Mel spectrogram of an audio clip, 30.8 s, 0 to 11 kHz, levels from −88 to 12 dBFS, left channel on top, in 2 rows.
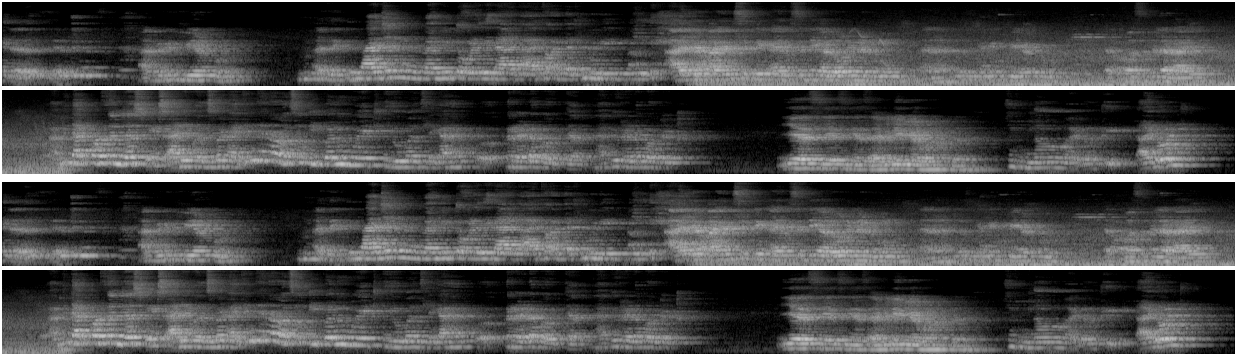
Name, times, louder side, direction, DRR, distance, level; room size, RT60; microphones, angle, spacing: voice 1, 0.0-3.0 3.9-4.4 7.2-7.6 7.8-7.9 8.3-13.3 13.8-15.1 16.1-16.3 25.1-27.7, equal, 75° right, -12 dB, 1.1 m, -25 dB
voice 2, 3.7-8.8 12.0-12.4 13.8-14.1 15.9-23.8 28.0-30.2, right 1 dB, 50° right, -11 dB, 1.5 m, -25 dB
sound 1, 8.5-16.3, left 2 dB, 90° left, 0.4 m, -34 dB
4.0 x 2.2 x 2.7 m, 1.1 s
head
